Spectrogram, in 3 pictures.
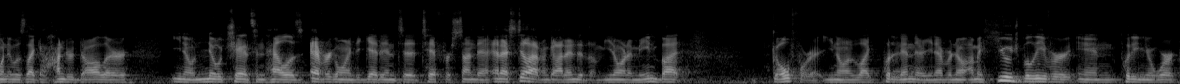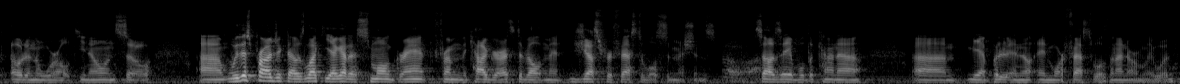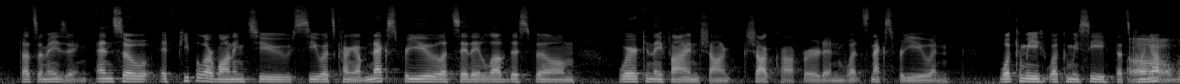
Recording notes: Live at the 22nd annual Calgary International Film Festival. On premiere night. At this iconic event.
